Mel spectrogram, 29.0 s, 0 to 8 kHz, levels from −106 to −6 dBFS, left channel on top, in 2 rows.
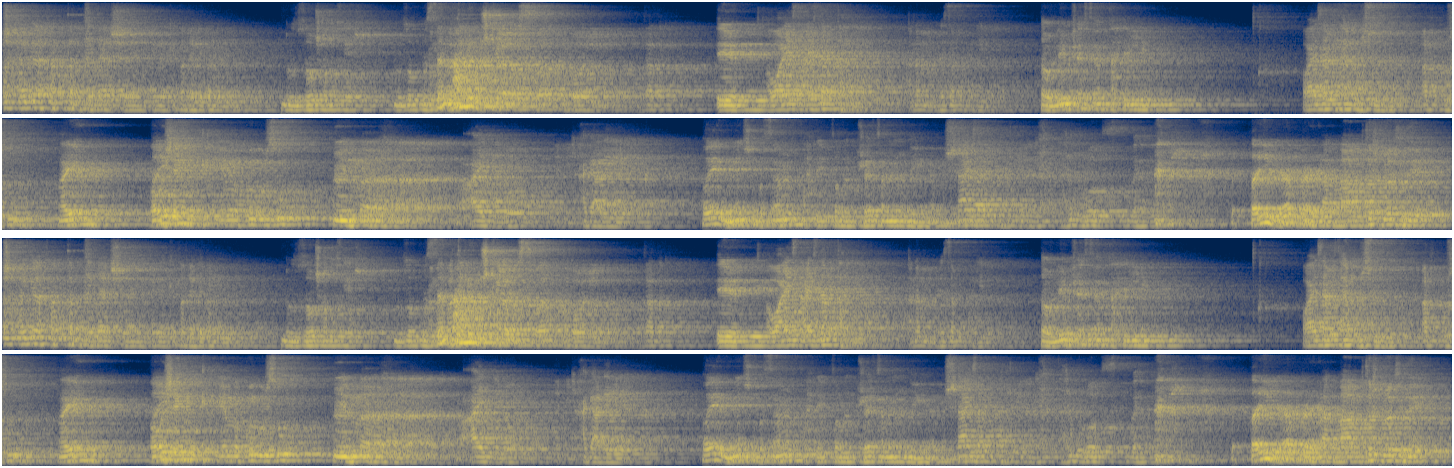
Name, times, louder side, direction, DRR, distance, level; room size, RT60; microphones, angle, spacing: voice 1, 0.0-2.4 3.1-3.7 4.3-6.6 7.6-8.7 9.0-10.0 13.0-13.9 14.2-14.7 15.9-17.5 17.8-20.8 23.8-26.3 27.6-28.7, right 1 dB, 15° right, -4 dB, 1.2 m, -29 dB
voice 2, 2.8-3.2 3.9-4.8 7.1-7.4 10.4-11.5 14.4-14.7 15.1-15.4 16.0-16.2 17.8-18.0 21.5-23.9 24.8-25.0 26.0-26.6 27.0-27.7, equal, 5° left, -2 dB, 0.9 m, -25 dB
8.5 x 8.2 x 5.0 m, 2.9 s
head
